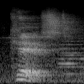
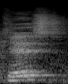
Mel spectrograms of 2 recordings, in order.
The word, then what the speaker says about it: kissed: to be like t, kissed. Why? Because the S is actually a voiceless consonant and it doesn't have any vibration in the throat. So therefore, we pronounce it like a t.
